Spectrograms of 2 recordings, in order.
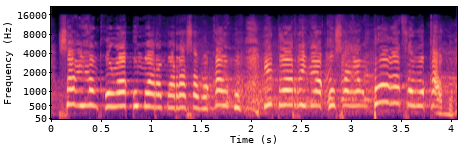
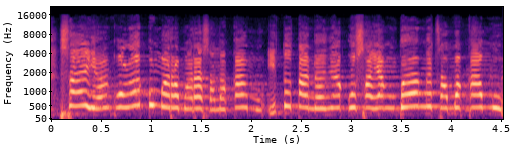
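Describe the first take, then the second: First: Much higher, sugary girlfriend impression; mocking girlfriend voice. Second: High, sugary imitation of a girlfriend; mocking girlfriend voice. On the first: Comedian redoing the girlfriend line, higher mock coo. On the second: Comedian imitating his girlfriend, high mock coo. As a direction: mimic the girlfriend cooing her excuse. Girlfriend quoted in stand-up bit.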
